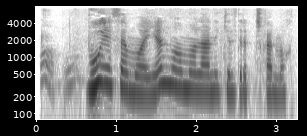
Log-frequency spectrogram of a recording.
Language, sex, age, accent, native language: Uzbek, female, 18-24, Samarqand, Uzbek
